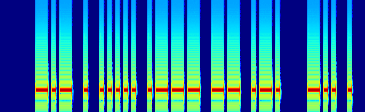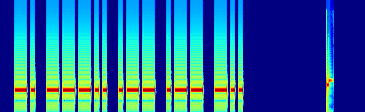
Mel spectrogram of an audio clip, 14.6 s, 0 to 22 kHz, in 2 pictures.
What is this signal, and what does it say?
Morse code, heard as a keyed tone, about 15 wpm, 700 Hz. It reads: KE5JMR DE N8WWD
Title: USA Callsign DE Callsign 15wpm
